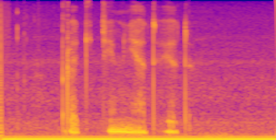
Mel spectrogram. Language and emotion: Russian, sad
